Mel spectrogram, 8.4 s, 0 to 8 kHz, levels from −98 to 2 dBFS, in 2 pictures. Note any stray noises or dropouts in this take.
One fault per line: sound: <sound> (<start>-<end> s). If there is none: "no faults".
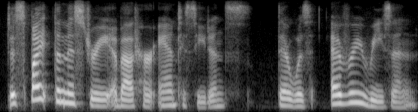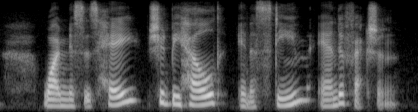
no faults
